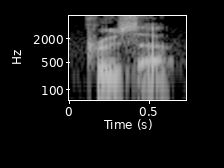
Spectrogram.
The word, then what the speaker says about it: Prusa: impressed with the Purusha believe it's proud of Prusa I've been mispronouncing it calling it press Oh need to meet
